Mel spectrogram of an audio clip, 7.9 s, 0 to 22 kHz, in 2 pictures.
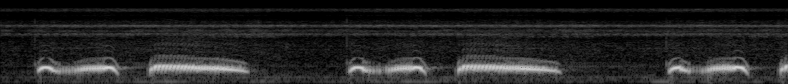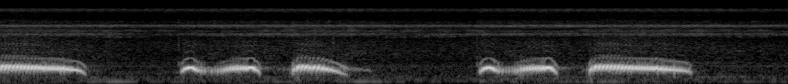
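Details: Local wild spotted dove with a pesom-style voice, described as thick and loud, singing beside a road during a lure-trapping attempt. Two short rising coos and a longer falling coo make a phrase, repeated five times about every 1.5 seconds.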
